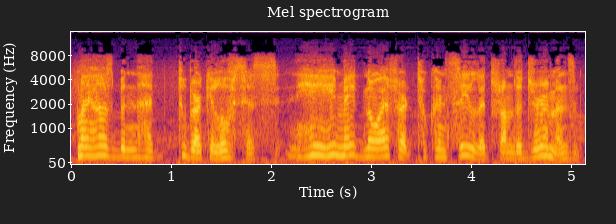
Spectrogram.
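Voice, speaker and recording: An actress playing a grieving older woman who survived the camps, speaking in a measured, halting, solemn way in a radio drama. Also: mid-range voice, bright, forceful tone, low-quality recording. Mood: haunted, grieving.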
